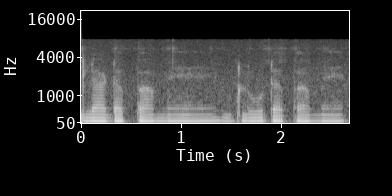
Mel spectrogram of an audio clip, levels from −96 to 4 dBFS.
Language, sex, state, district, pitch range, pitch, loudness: Hindi, male, Jharkhand, Deoghar, 110-115 Hz, 110 Hz, -20 LUFS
